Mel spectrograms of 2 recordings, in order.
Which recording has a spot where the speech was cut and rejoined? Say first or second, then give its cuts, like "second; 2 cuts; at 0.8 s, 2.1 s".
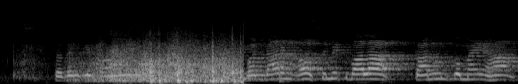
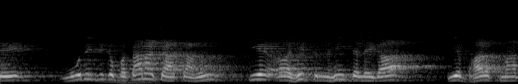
first; 1 cut; at 2.4 s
